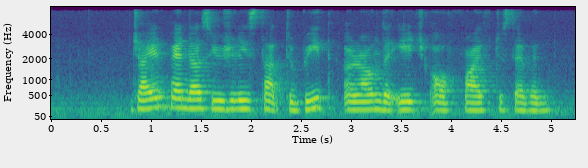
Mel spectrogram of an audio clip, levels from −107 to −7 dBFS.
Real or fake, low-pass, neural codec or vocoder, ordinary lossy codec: real; 7.2 kHz; none; none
